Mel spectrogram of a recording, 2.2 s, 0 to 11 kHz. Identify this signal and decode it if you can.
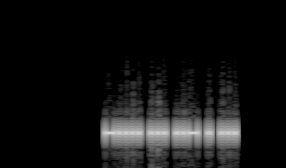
Morse code, heard as a keyed tone, about 47 wpm, 700 Hz. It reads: 6SUES
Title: Five Challenging Letter-Number Combinations 50wpm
